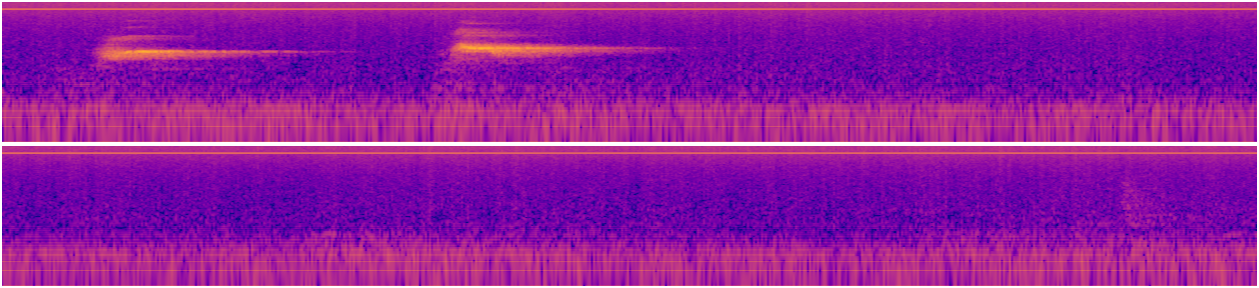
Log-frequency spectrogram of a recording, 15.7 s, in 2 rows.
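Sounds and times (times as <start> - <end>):
leopard cub chirps: 0.4 - 2.1, 2.7 - 4.2.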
